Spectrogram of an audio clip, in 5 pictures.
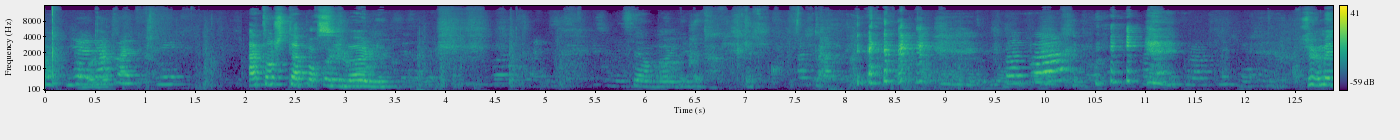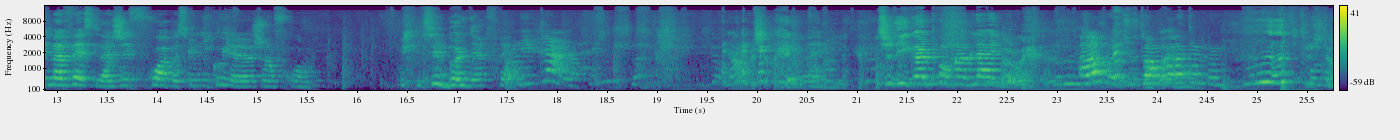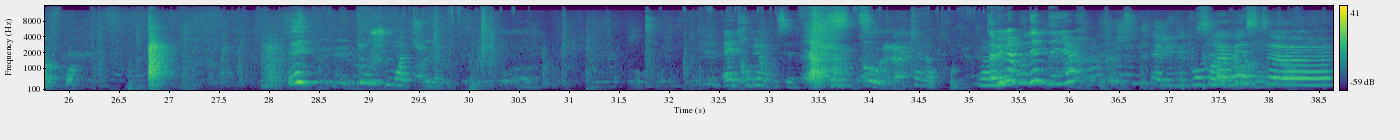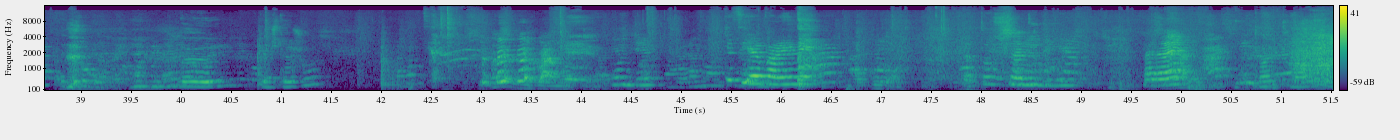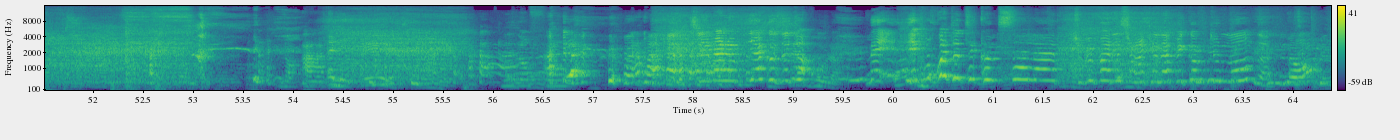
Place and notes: During christmas time in Chadia's home, children are loudly playing.
Lucé, France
